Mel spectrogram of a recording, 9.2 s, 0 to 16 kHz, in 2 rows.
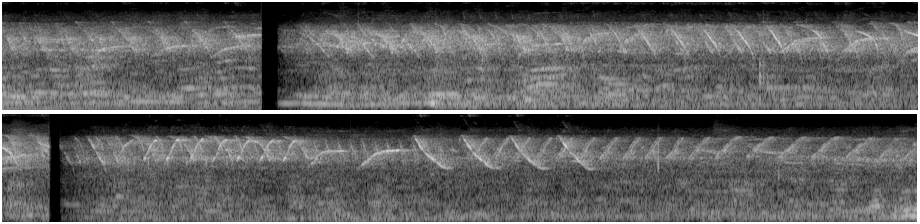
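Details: Singing contest for canaries at Auditorium Linggarjati, Kuningan, Sunday 11 June 2023. Several birds overlap in dense, high rattling trills and twittering phrases, with two short cuts and human voices in the background.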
